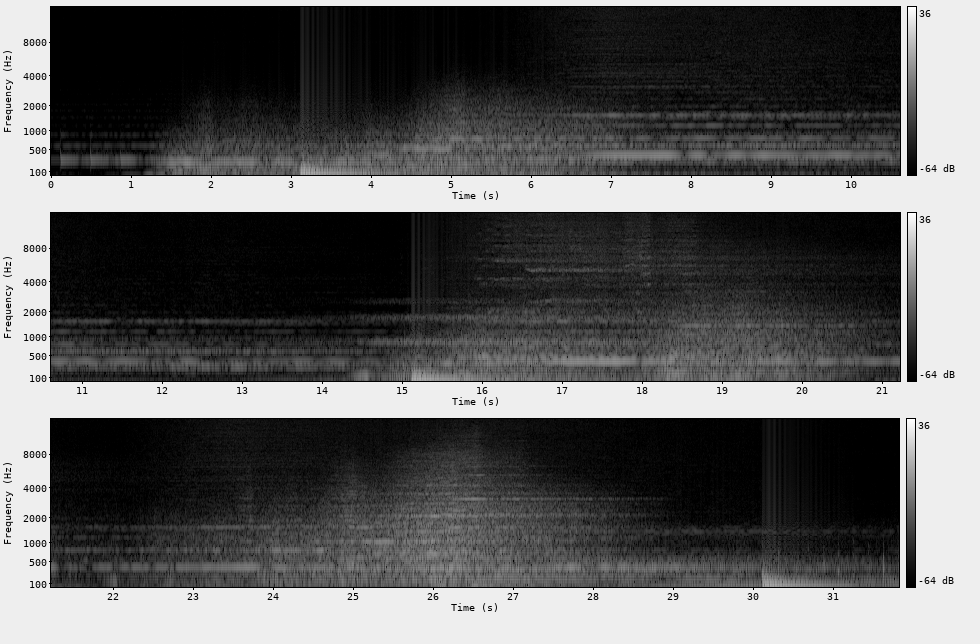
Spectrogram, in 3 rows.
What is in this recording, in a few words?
Fight 160 Bpm; Sonar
